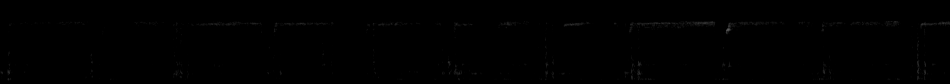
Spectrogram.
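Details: Pallid swift chick being fed by its mother at nest N1 in a school colony in Jerez de la Frontera, Spain, close to fledging. A thin, high hissing buzz is repeatedly broken by sharp knocks and scraping thumps.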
